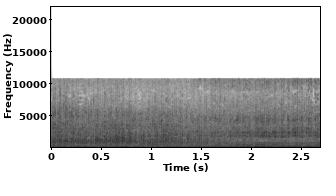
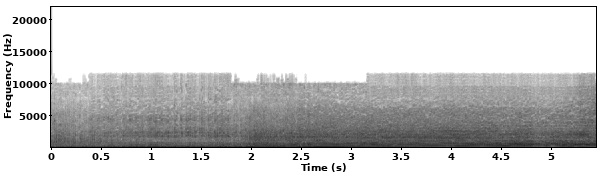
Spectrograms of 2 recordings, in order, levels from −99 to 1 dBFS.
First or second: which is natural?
second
